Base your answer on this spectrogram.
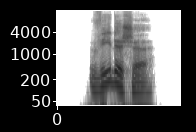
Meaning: inflection of wedisch: 1. strong/mixed nominative/accusative feminine singular 2. strong nominative/accusative plural 3. weak nominative all-gender singular 4. weak accusative feminine/neuter singular
- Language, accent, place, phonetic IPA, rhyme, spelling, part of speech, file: German, Germany, Berlin, [ˈveːdɪʃə], -eːdɪʃə, wedische, adjective, De-wedische.ogg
